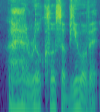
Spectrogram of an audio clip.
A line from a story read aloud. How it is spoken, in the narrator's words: I said weakly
